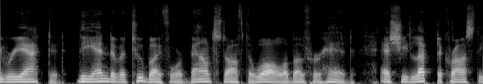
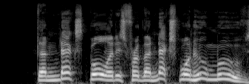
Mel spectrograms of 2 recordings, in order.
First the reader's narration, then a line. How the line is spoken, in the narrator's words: she screamed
